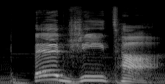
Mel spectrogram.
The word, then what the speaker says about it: Vegeta: no ah oh man he says Vegeta is pro is pronounced Vegeta okay Vegeta I feel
